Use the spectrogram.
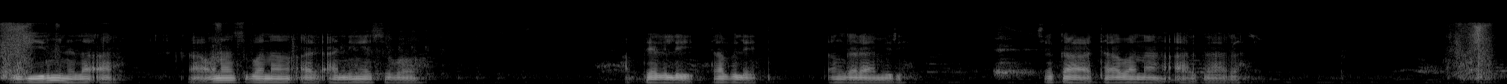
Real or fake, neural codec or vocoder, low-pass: real; none; 7.2 kHz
